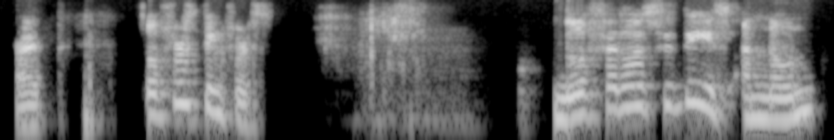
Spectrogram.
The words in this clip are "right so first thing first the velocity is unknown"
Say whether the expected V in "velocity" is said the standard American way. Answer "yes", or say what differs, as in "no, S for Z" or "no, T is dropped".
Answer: no, F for V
